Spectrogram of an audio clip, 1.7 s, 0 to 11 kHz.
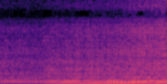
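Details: Generic Trigger SM 50cc two-stroke on a temporary fuel tub with a stiff old throttle cable: pitch climbs by itself over a couple of seconds with nobody on the throttle. Revs rising unaided; owner suspects an air leak, later found around the intake manifold, plus blocked jets.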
